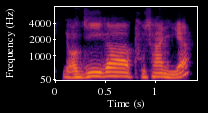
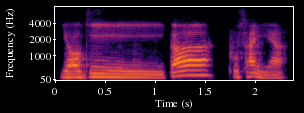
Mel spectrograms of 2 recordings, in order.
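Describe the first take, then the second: First: The pitch rises at the end of the sentence. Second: The pitch falls at the end of the sentence. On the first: It asks whether this place is Busan. "raise the intonation at the end of sentence here" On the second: It states that this place is Busan. "this is Busan"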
